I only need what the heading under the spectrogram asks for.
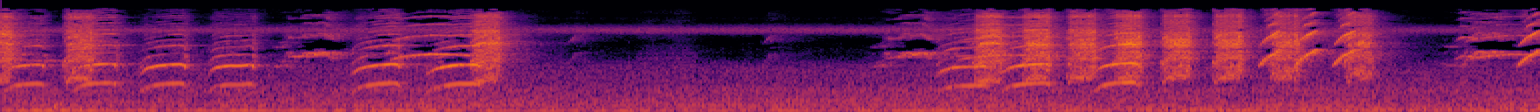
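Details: Lorikeets, a pair visiting a backyard barbecue, give a burst of rapid arched notes, a pause of several seconds, then a renewed run of bright rising and falling notes.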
